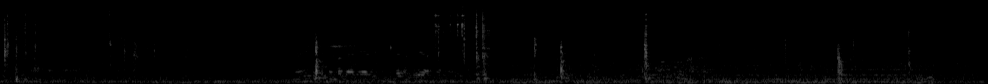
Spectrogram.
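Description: Keys jingle, then the engine cranks, catches and settles into a smooth, steady idle with no belt noise.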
